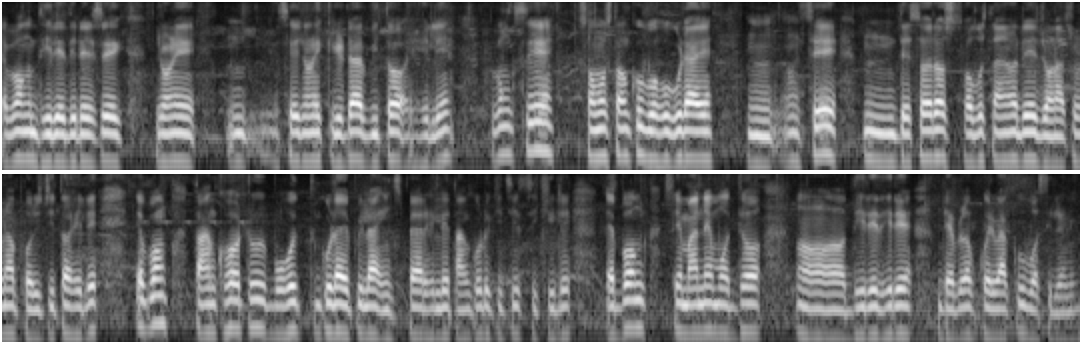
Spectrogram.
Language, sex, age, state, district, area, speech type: Odia, male, 18-30, Odisha, Subarnapur, urban, spontaneous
